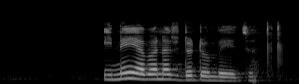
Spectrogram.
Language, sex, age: Venda, female, 28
